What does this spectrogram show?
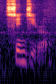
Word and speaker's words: Shinjiro: pleased to meet you sure it's actually pronounced Shinjiro not okay but all right hey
